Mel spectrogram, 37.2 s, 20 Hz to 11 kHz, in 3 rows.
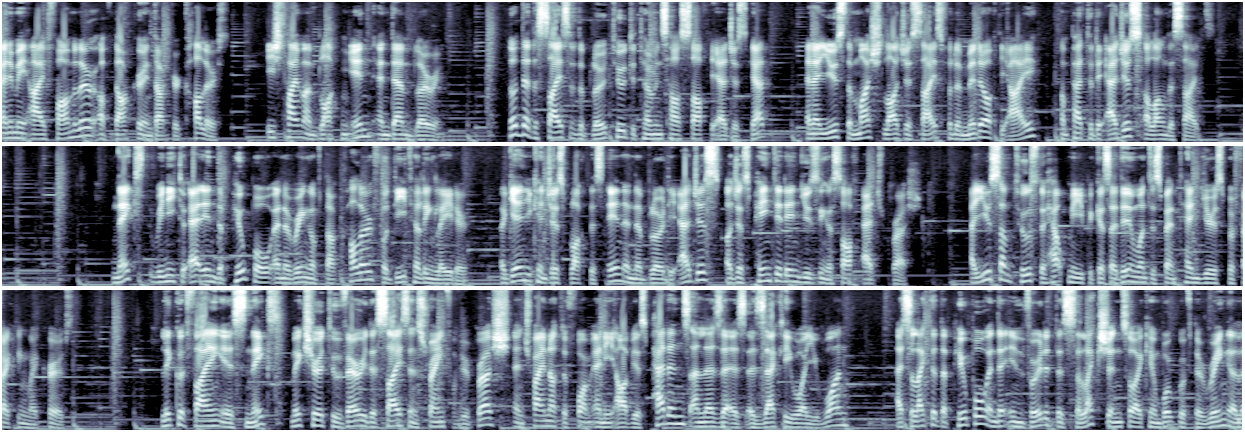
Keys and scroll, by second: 3.4 ctrl+z, 4.8 ctrl+z, 6.5 ctrl+z, 8.4 ctrl+z, 9.2 ctrl+z, 10.8 ctrl+z, 11.7 ctrl+z, 11.7 c, 17.9 ctrl+z, 22.8 ctrl+z, 25.8 ctrl+z, 27.4 ctrl+z, 30.8 ctrl+z, 33.3 ctrl+z, 36.2 ctrl+z.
